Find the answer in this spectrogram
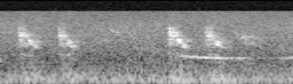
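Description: Faint chirps of small birds: several short, quick descending chirps, some in pairs, and a longer thin falling note near the end.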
